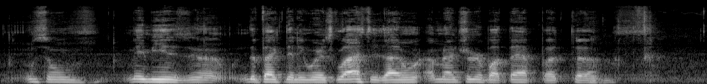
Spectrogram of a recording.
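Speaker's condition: Spastic cerebral palsy; uses wheelchair

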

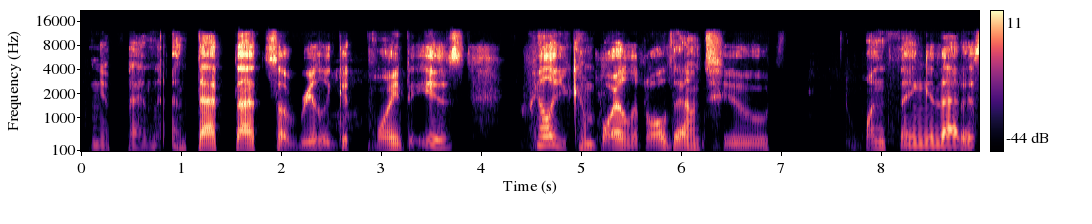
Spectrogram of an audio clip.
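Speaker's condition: Spinocerebellar ataxia; symptoms for over 40 years

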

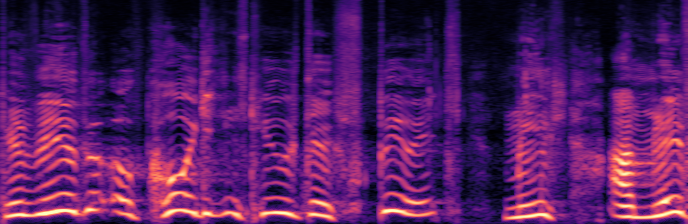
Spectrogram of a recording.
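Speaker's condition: Cerebral palsy

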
